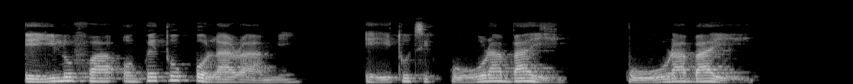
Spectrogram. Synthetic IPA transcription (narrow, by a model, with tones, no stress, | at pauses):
e˨ji˨˦lo˦fa˧ɔ˧ɡ͡bɛ˦to˦k͡pɔ˦˨la˨˦ɾa˧a˨mĩ˧ | e˨ji˨˦to˦ti˧k͡po˨wo˨˦ɾa˦ba˦ji˨˦ | k͡po˨wo˨˦ɾa˦ba˦ji˨˦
